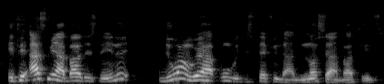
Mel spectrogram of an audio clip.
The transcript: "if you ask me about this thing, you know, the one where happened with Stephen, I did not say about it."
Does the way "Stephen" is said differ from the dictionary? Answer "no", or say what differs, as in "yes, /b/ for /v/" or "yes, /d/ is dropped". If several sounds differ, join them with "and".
yes, /f/ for /v/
